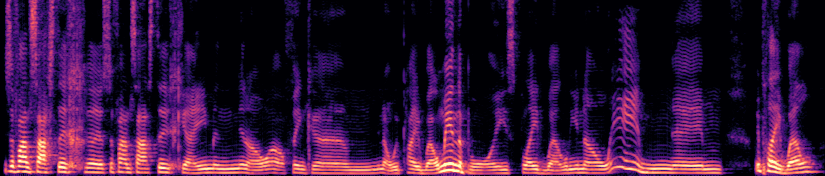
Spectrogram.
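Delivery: hesitant Scouse, fillers stretched right out; Wayne Rooney. Acted. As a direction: do a mumbling Scouse post-match interview. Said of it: "that's Wayne Rooney".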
